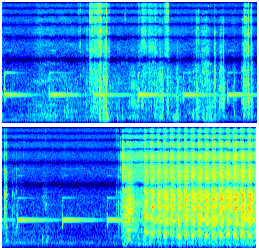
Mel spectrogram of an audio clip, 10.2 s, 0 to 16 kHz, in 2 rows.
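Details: 2002 Subaru Outback H4 manual, cranking first with fuel pump fuse pulled, then with fuse in place: starter cranks steadily at about three and a half turns a second but the engine never catches; crank no start.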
